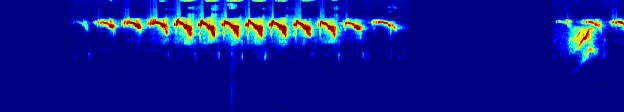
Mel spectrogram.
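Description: Western yellow wagtail: a quick, even run of about a dozen thin, high chirping notes over a second and a half, then a short sharp note after a pause.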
